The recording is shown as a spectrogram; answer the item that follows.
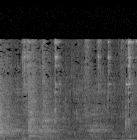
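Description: Quiet background ambience: a faint, even hiss with a soft click right at the start.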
